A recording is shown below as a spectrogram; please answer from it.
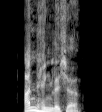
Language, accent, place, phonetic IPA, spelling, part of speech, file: German, Germany, Berlin, [ˈanhɛŋlɪçə], anhängliche, adjective, De-anhängliche.ogg
- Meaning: inflection of anhänglich: 1. strong/mixed nominative/accusative feminine singular 2. strong nominative/accusative plural 3. weak nominative all-gender singular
